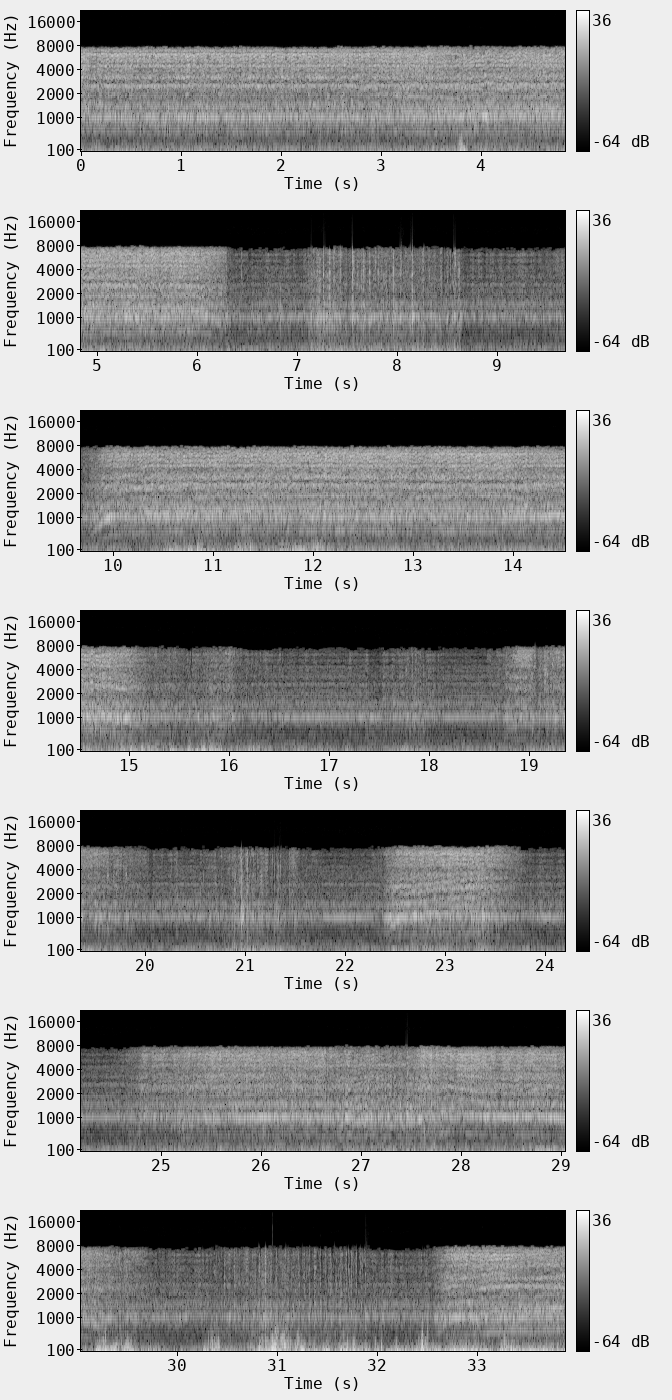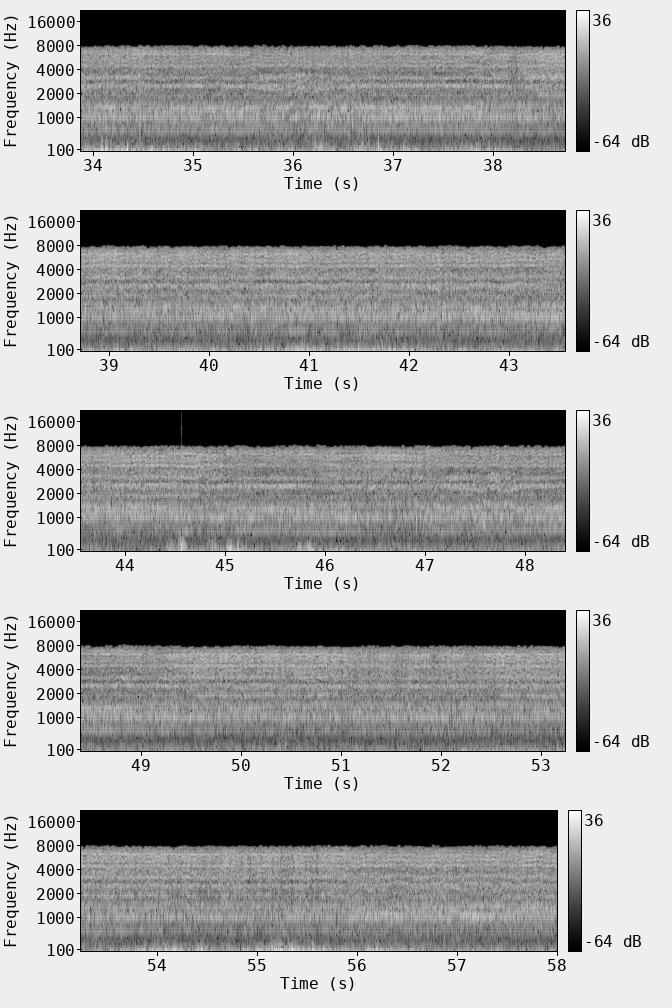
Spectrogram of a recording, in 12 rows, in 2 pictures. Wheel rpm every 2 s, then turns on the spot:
170, 160, 150, 20, 40, 160, 170, 90, 30, 50, 10, 70, 90, 130, 90, 20, 110, 160, 170, 170, 160, 160, 160, 160, 170, 160, 170, 170, 170.
6-8 30-32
